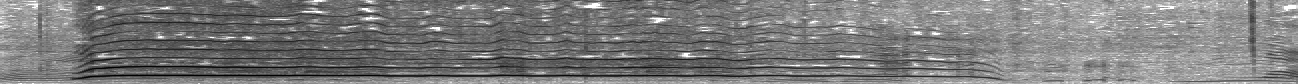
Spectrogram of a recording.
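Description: A person's long, high-pitched scream of excitement, held for about four and a half seconds, swooping up at the start and dropping off at the end.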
